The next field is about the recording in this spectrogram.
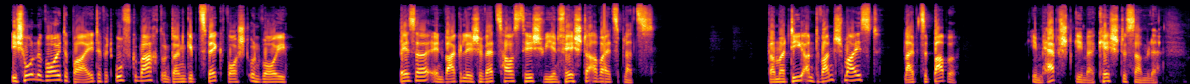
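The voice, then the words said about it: Put-on Palatinate German dialect. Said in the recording (German): “Dialekte super und sprechen auch gerne in diversen Dialekten ... Zehntens, Pfälzisch.”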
